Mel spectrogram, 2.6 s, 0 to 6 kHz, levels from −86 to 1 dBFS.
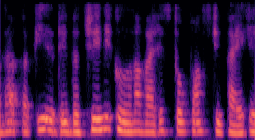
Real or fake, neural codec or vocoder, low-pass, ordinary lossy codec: fake; codec, 24 kHz, 0.9 kbps, WavTokenizer, medium music audio release; 5.4 kHz; none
